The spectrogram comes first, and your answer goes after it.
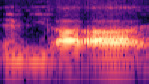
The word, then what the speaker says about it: MEII: So that being said, the next part is about the mental and emotional intrapsychic infrastructure, which is abbreviated MEII, and I pronounce it me.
